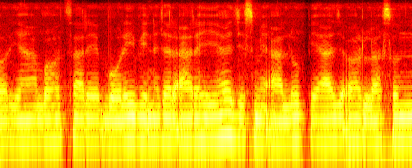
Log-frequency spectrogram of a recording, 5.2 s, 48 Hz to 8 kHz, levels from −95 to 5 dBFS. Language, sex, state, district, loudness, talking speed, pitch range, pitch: Hindi, male, Chhattisgarh, Raipur, -14 LUFS, 175 wpm, 105-110 Hz, 110 Hz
